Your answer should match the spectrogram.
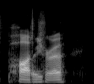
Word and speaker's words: Poitras: Poitras? – I believe it's Patra, because the Bruins posted a video, like, it was of him saying it, and I heard him say his last name.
